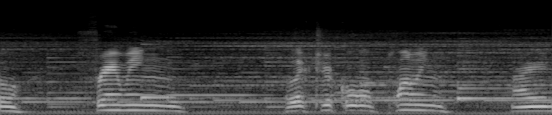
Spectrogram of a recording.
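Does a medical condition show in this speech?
Yes: traumatic brain injury; left side spastic and uncoordinated, right milder.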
